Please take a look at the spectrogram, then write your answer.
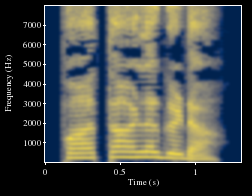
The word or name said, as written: ಪಾತಾಲಗಡ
